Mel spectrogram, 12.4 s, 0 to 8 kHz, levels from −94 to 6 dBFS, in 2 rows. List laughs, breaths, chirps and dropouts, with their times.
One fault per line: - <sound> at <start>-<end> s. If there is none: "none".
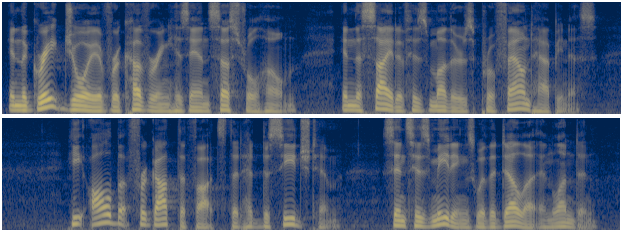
none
